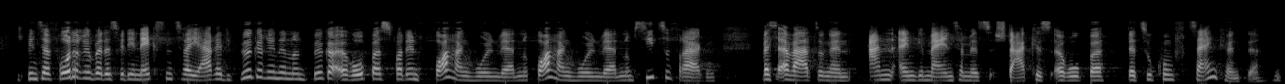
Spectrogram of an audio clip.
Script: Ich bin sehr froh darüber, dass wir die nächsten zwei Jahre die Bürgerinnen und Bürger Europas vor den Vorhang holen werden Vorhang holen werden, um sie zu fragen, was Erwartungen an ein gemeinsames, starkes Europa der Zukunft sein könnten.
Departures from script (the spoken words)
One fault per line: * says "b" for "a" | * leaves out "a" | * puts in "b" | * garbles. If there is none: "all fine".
all fine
